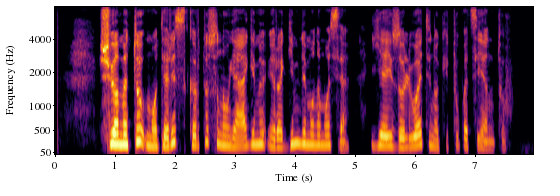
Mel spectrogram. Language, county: Lithuanian, Klaipėda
